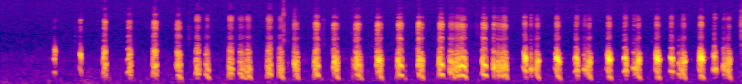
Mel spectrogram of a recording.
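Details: {'caption': 'Chukar partridge starting with a few soft spaced notes that speed up into a loud, rapid run of dry chuk calls, with a richer, denser stretch near the middle.'}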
